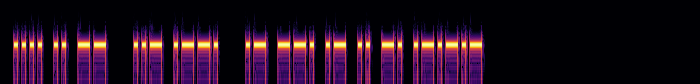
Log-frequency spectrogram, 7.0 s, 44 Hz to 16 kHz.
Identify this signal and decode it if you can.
Morse code, heard as a keyed tone, about 30 wpm, 700 Hz. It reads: HIM UP AGAIN.
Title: Sentences from Top 1400 Words 30wpm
